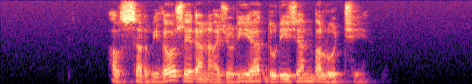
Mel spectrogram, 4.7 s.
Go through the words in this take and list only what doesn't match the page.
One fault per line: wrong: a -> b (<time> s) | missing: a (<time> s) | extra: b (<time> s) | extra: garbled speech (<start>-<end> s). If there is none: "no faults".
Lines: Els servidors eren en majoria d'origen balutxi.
missing: en (2.1 s)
